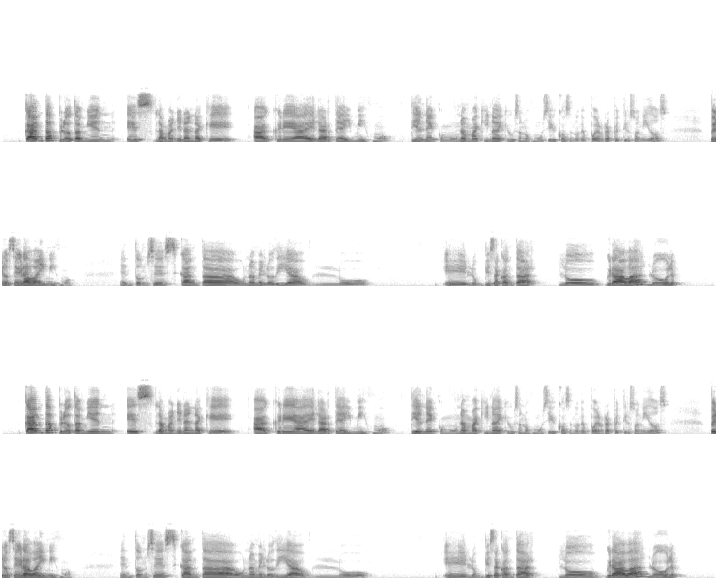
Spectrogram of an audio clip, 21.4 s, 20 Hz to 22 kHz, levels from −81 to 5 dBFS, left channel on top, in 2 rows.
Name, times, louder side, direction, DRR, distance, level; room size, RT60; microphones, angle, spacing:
voice 1, 0.4-3.4 3.8-5.8 6.1-10.0 10.6-11.8 12.5-16.2 17.3-18.7 19.1-20.9, equal, 10° right, 0.5 m, -32 dB
7.1 x 2.8 x 2.5 m
head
